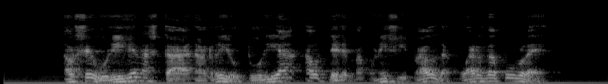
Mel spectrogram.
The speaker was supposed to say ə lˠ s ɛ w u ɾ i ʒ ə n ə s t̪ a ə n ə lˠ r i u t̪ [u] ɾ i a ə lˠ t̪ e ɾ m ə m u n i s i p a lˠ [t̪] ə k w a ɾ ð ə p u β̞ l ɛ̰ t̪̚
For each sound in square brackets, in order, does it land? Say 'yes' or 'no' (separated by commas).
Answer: yes, no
